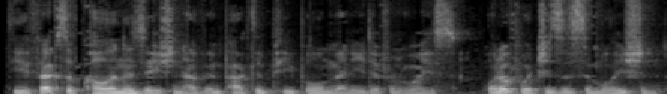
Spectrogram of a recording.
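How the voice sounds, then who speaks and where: A man reading a scripted narration aloud in an even, read-out manner. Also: on the low side, very fast. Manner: read-aloud, evenly paced.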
